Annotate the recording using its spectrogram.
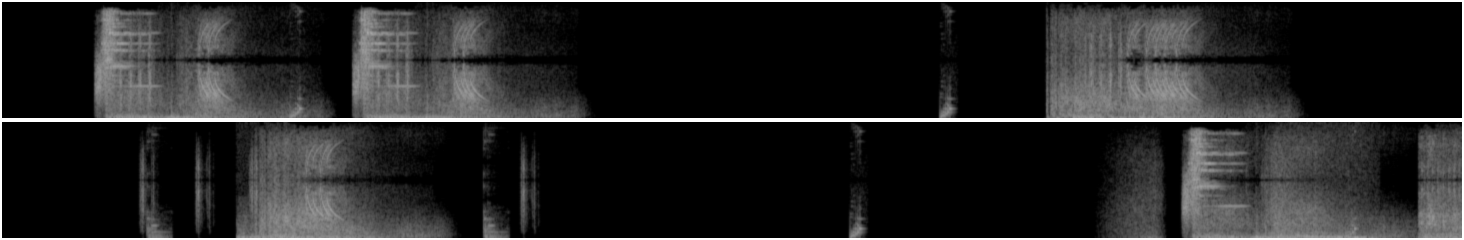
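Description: Heavy explosions boom in short bursts, each fading away in a rumble.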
